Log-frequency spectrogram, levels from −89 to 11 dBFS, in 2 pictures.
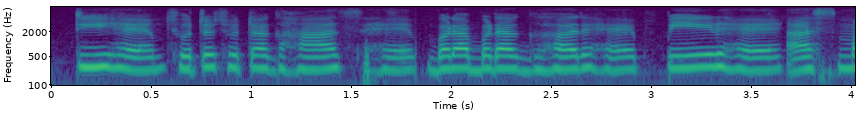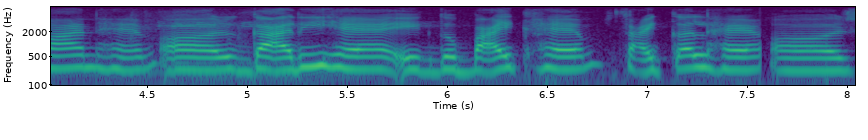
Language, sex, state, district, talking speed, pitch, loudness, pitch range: Hindi, female, Jharkhand, Jamtara, 180 wpm, 245 Hz, -26 LUFS, 235-255 Hz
